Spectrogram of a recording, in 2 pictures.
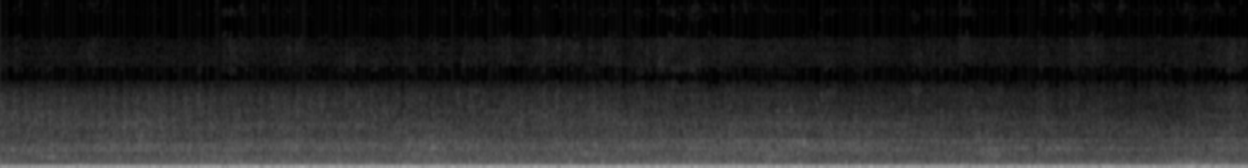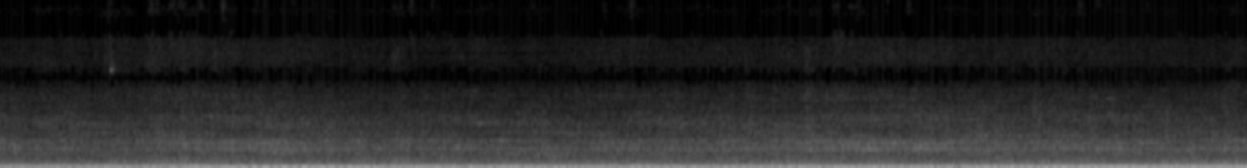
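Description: Intermodal freight train's cars rolling past: the steady noise of steel wheels running on the rails, strongest in the low range and unbroken.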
